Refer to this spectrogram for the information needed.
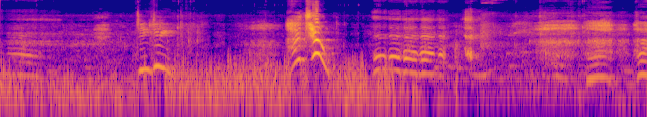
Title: sneeze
